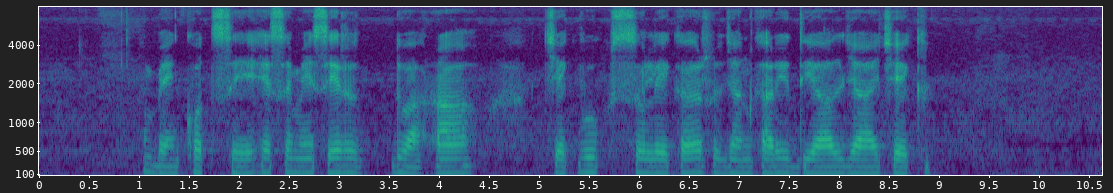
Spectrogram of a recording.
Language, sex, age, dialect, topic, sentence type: Magahi, male, 25-30, Northeastern/Surjapuri, banking, statement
